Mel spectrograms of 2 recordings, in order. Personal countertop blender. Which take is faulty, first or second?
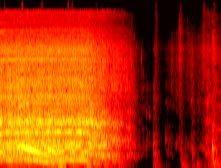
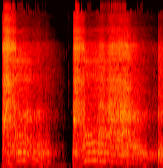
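second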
